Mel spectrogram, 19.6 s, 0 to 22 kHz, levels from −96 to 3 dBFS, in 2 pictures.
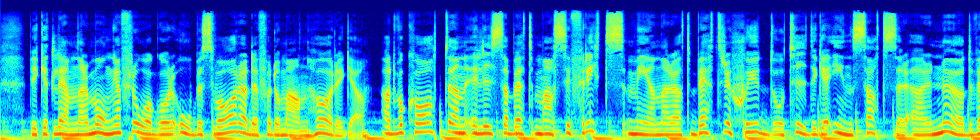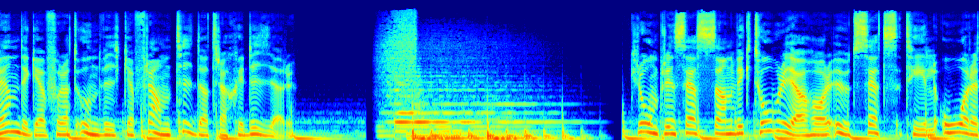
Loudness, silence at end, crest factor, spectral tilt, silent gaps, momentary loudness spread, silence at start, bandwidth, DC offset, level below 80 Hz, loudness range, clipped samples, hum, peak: -22 LUFS; 0 s; 16 dB; -5.5 dB/octave; 13.46-13.51 s, 15.93-16.01 s; 7 LU; 0 s; 16 kHz; under 0.1%; -30 dBFS; 3 LU; under 0.1%; none; -6 dBFS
